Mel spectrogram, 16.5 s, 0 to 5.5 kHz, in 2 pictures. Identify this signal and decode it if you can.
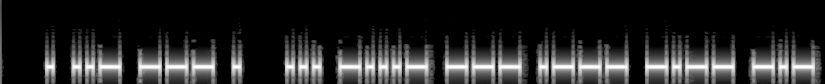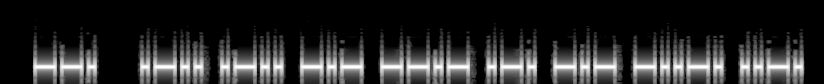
Morse code, heard as a keyed tone, about 18 wpm, 550 Hz. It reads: EUOE S<BT>OJYK G LLKQRK/F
